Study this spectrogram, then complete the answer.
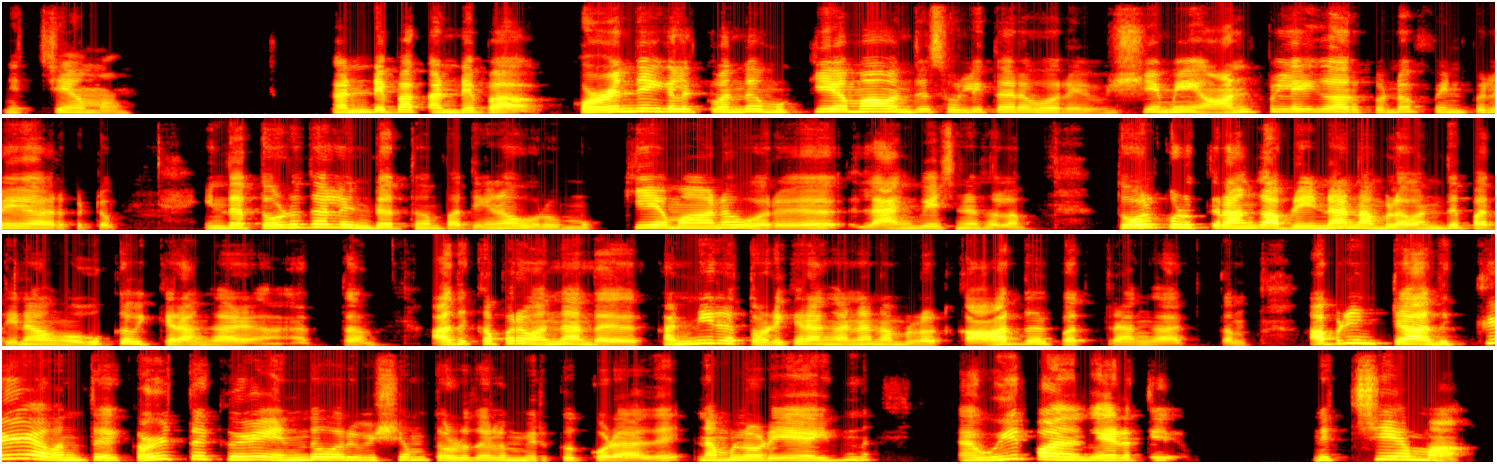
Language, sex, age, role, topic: Tamil, female, 20-24, host, பிள்ளைகளுக்கு அன்பை வெளிப்படுத்தும் முறைகளை கற்பிக்கும் போது எது முக்கியம்?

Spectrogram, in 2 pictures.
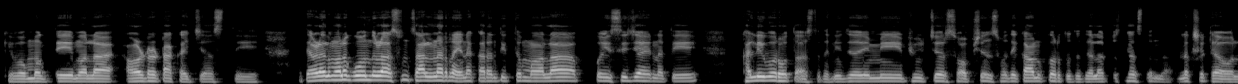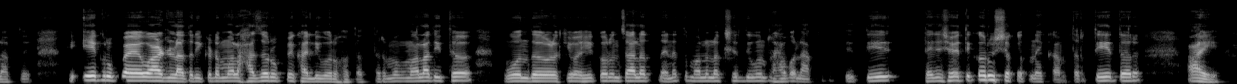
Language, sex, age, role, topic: Marathi, male, 35-39, guest, शांतता आणि गोंगाट यांपैकी कोणते वातावरण तुम्हाला अधिक प्रेरणा देते?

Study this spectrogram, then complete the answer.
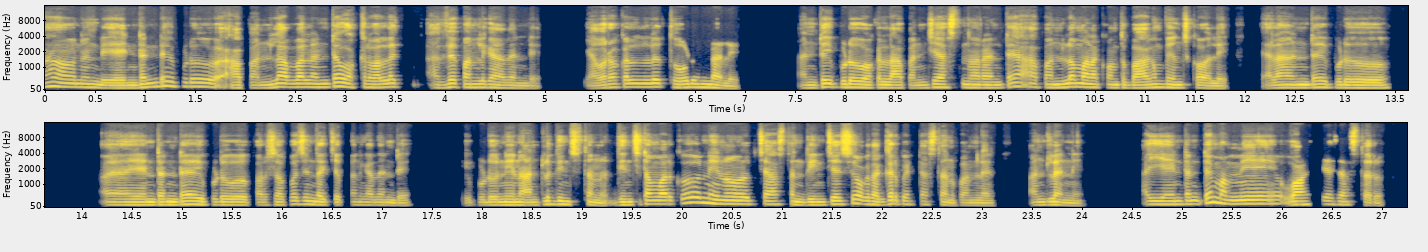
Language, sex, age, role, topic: Telugu, male, 25-29, guest, ఇంట్లో పనులను ఎవరు ఏవిధంగా పంచుకుని నిర్వహిస్తారు?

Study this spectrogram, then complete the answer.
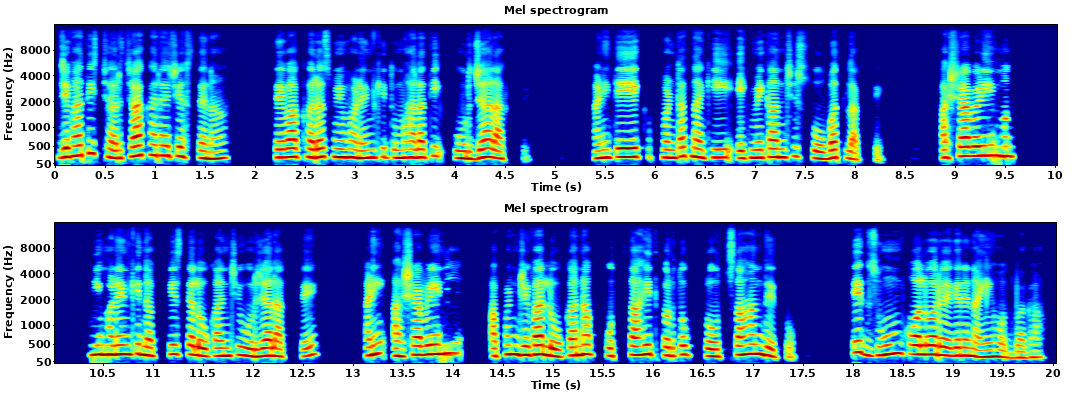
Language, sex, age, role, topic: Marathi, female, 40-44, guest, काम करण्यासाठी तुम्हाला शांत जागा आवडते की लोकांची ऊर्जा जास्त प्रेरणा देते?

